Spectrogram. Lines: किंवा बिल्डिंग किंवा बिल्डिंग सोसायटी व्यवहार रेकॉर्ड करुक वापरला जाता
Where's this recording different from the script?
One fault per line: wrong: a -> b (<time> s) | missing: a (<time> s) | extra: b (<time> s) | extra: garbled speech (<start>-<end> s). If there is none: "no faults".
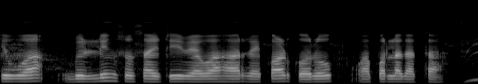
missing: किंवा बिल्डिंग (1.1 s)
